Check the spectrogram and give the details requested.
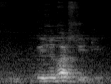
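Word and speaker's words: university: में होना स खते यूनिवर्सिटी यूनिवर्सिटी य से बोलते हैं य इसका उच्चारण अ इ उ ओ से नहीं होके यू से हो रहा है अत यहां पर हम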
